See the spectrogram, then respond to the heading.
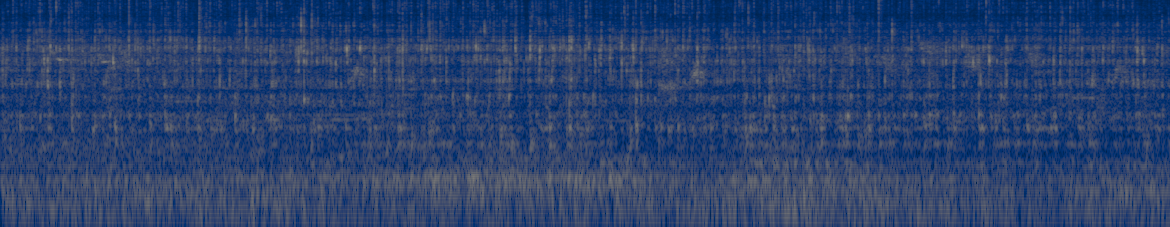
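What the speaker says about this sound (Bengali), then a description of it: "আমি এখন নতুন করে পানি ছাড়ছি।" Water released from a source to irrigate young papaya plants in a farm plot, a steady rushing and trickling flow that runs evenly throughout with no talking.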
